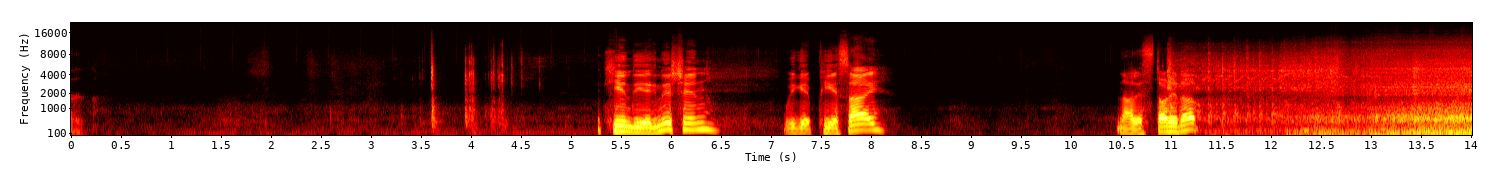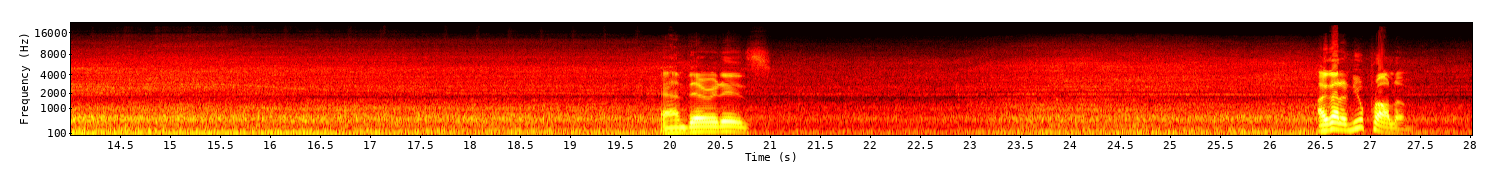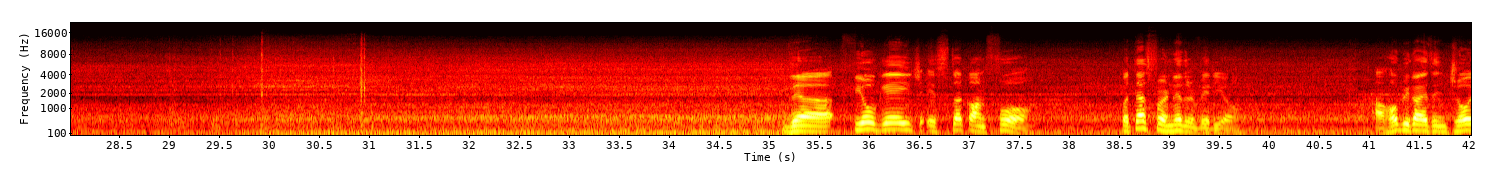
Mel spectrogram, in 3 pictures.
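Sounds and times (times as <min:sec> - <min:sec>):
faint clicks: 0:00.1 - 0:05.3, 0:08.2 - 0:11.5
engine starting and idling: 0:10.9 - 0:42.0.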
